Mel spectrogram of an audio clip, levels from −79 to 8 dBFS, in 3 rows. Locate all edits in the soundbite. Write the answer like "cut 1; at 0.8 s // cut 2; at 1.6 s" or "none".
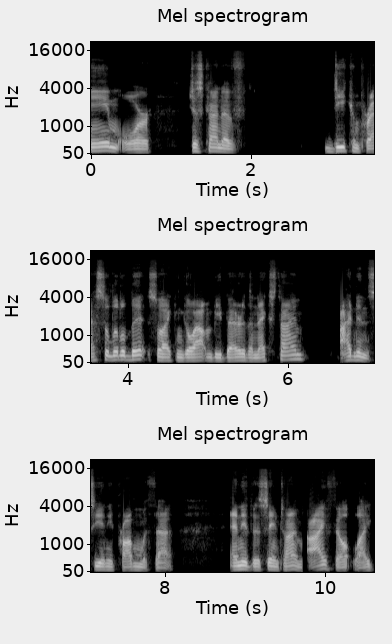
cut 1; at 9.7 s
